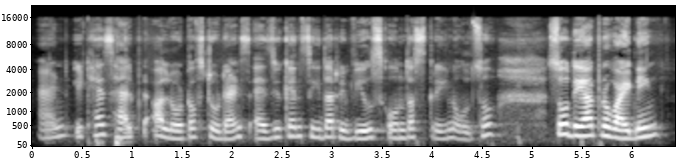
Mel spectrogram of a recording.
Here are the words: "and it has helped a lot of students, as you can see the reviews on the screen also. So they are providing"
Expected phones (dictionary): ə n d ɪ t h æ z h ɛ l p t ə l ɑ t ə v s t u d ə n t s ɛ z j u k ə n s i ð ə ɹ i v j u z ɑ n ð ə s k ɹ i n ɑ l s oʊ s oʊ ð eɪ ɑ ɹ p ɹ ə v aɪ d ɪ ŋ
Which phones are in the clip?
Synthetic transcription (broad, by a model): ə n d ɪ t h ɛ z h ɛ l p t ə l ɑ t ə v s t u d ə n t s ɛ z j u k ə n s i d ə ɹ i v j u z ɑ n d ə s k ɹ i n ɑ l s oʊ s oʊ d eɪ ɑ ɹ p ɹ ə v aɪ d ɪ ŋ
